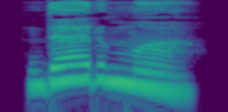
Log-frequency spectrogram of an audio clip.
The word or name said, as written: ಧರುಮ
